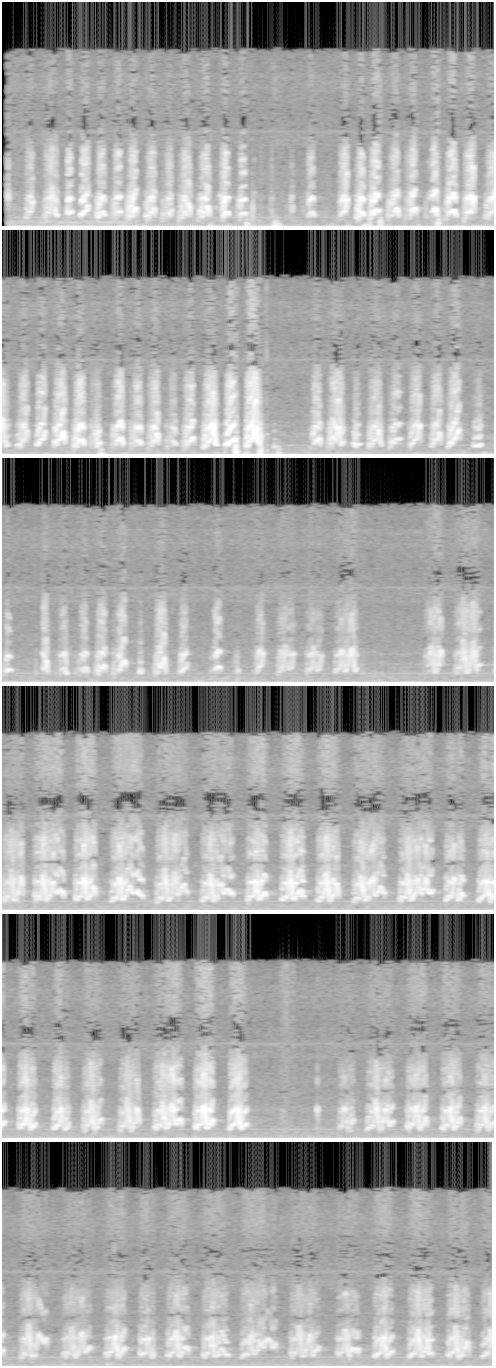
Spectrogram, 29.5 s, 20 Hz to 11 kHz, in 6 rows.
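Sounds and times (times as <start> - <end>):
guinea pig purring: 0.2 - 13.4, 14.0 - 22.2, 23.0 - 29.4.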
